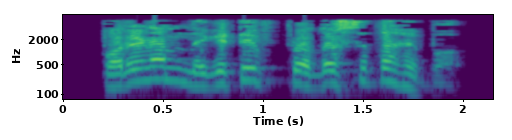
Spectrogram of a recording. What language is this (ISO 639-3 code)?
ori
